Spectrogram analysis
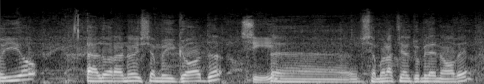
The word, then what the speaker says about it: G.O.D.: tanti sinceramente Tra l'altro non è God ma è g o di sì si scrive come fosse un acronimo Quindi con i puntini Però si pronuncia God In ogni caso Ok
